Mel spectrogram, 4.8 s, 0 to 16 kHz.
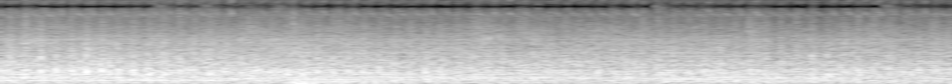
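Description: A helicopter hovering in the video game Reverse 1999, its rotor and engine roar loud, close and continuous throughout with no talk.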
